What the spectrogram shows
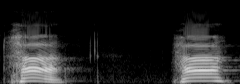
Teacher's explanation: हा हल्क के नीचे वाले हिस्से से अदा होता है। हा is pronounced from the bottom part of the throat.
